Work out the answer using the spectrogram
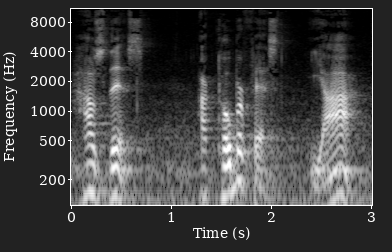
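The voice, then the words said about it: Lilting put-on German accent. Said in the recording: “the last line in a lilting accent. Heidi's German accent”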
